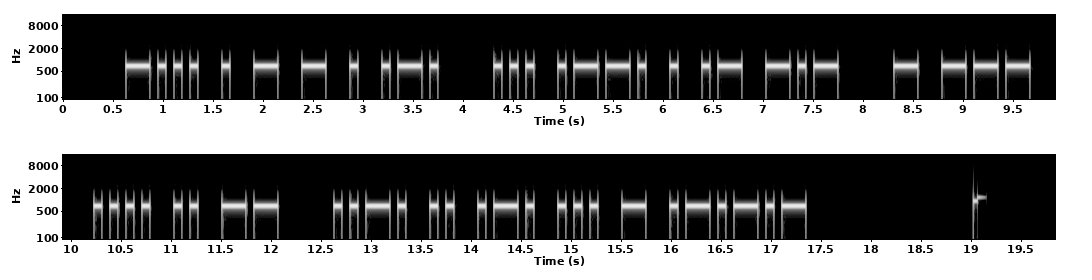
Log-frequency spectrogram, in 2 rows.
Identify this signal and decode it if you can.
Morse code, heard as a keyed tone, about 15 wpm, 700 Hz. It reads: BETTER SPEAK TO HIM FIRST.
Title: Sentences from Top 1100 Words 15wpm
